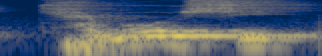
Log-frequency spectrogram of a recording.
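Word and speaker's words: Chemosh: 그모스가 누구냐라는 것을 알아봐야 되겠는데모스는 케모시 케미라고 원래 발음입니다.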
